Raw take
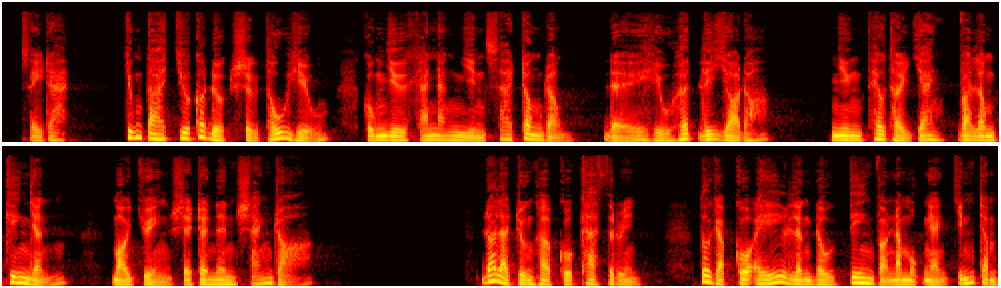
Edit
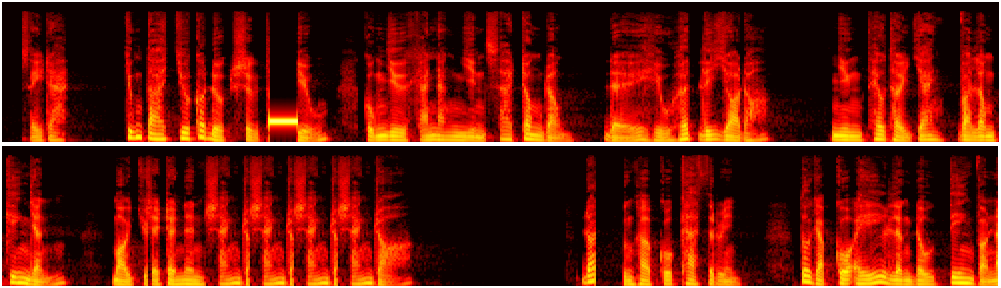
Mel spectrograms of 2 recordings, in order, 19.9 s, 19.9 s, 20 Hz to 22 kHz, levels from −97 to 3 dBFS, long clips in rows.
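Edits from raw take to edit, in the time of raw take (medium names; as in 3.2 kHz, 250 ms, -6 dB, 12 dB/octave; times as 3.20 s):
2.66–2.95 s: bleep 617 Hz -9 dBFS
11.40–11.72 s: delete
12.30–12.74 s: loop, 4 plays
14.88–15.17 s: room tone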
